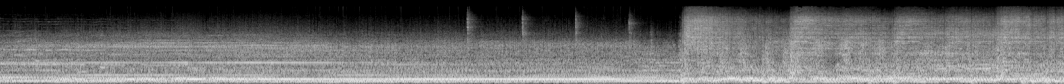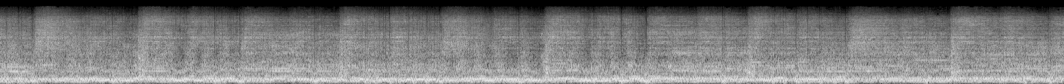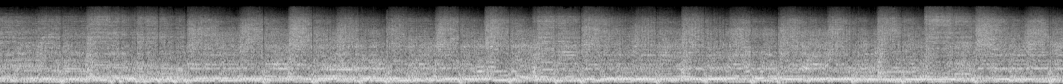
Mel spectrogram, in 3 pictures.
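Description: A live heavy metal band starting a song. For the first seven seconds or so it plays held notes. Then the drum kit and the full band come in and keep playing loud.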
